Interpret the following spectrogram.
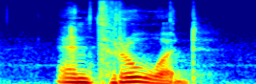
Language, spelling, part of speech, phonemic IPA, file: Swedish, tråd, noun, /ˈtroːd/, Sv-tråd.ogg
- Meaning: 1. wire 2. thread (long, thin and flexible form of material) 3. thread, a continued theme or idea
